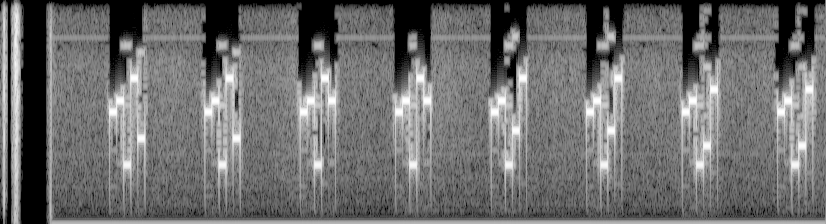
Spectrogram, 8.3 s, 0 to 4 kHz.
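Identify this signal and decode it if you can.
Five-tone selective call (ZVEI), heard as quick runs of five tones, tones of about 80 ms. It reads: 89115 89115 89119 89119 89166 89166 89140 89140
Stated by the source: ZVEI five-tone call received by SDR.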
